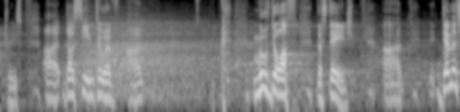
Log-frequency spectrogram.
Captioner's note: laughter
